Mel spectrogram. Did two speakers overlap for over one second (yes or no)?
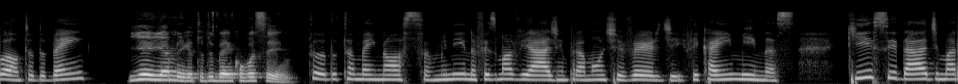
no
